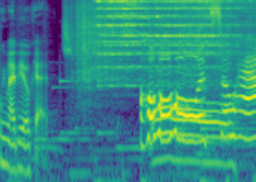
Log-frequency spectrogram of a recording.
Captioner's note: candy hitting glass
